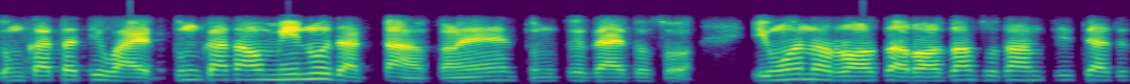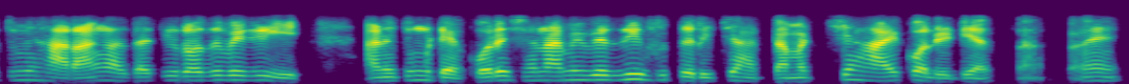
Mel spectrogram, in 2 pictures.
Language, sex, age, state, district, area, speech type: Goan Konkani, male, 30-45, Goa, Quepem, rural, conversation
